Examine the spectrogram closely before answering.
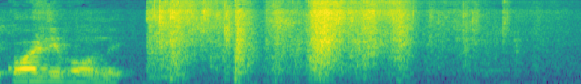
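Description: Clothes and plastic wrapping rustle as they are handled.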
